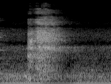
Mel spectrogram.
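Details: An induced sneeze: a single short, sharp hissing burst of air.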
